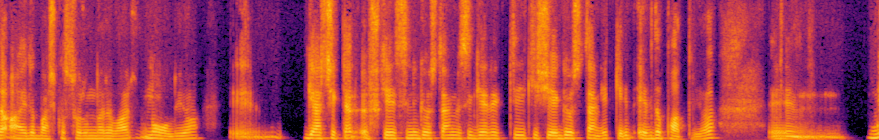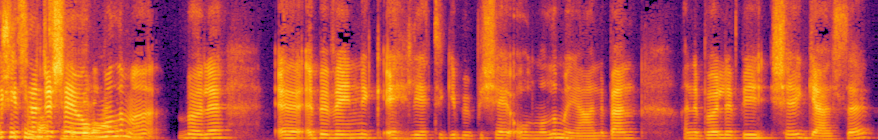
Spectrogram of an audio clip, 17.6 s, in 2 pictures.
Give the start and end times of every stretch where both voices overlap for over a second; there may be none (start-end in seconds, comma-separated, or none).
8.8-10.2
